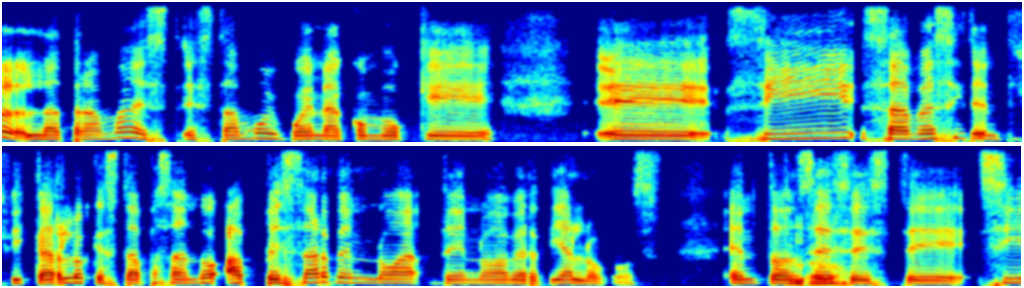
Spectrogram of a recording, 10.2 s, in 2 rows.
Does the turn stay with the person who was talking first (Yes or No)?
Yes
